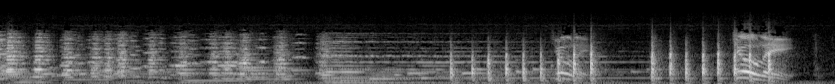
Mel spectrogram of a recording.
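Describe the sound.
Someone bangs on a bedroom door: after a few seconds of tonal sound, a rapid run of loud, sharp knocks follows, about a dozen evenly spaced blows with brief voice sounds mixed in.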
